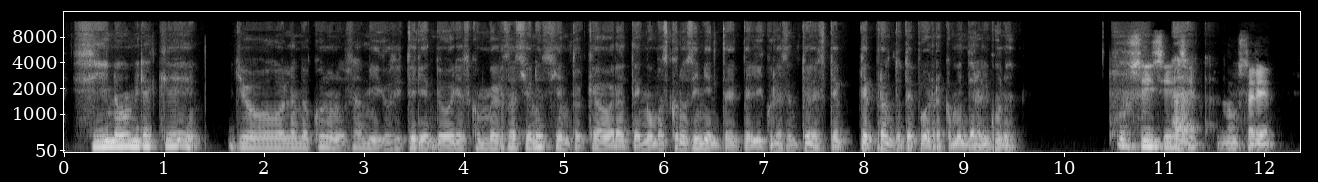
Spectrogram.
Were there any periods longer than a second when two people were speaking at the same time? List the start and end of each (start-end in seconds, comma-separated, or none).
none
